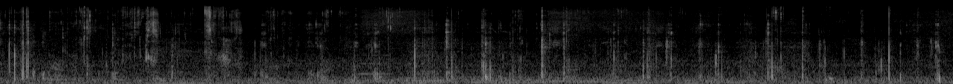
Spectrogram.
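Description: Close-miked chewing of a mouthful of lahmacun rolled with green onion: irregular small clicks and wet mouth sounds, busiest just after the bite at the start.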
